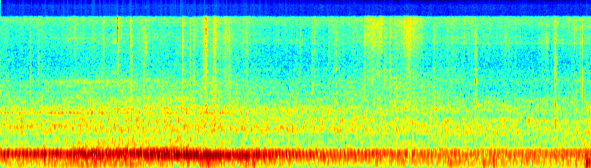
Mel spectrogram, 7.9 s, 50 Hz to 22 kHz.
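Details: BMW 330d E46 diesel running: steady mid-pitched hum over the rumble that sags slightly after a few seconds; odd engine noise, source unclear.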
